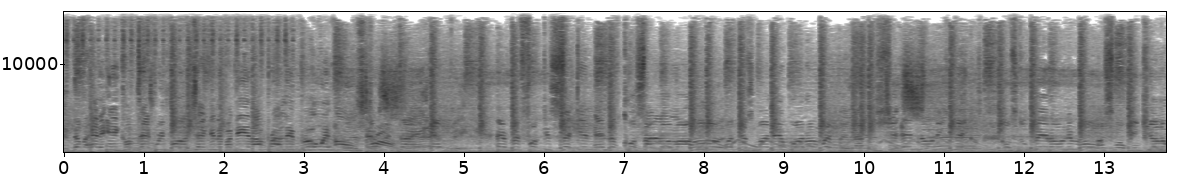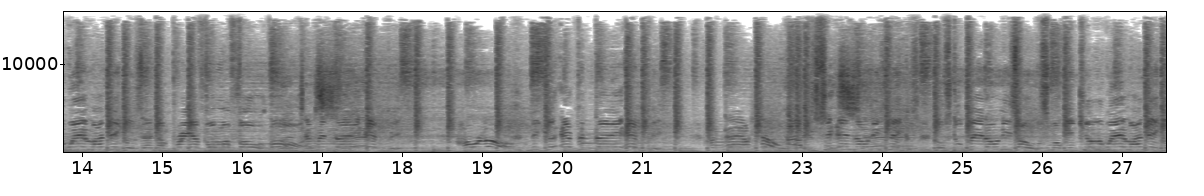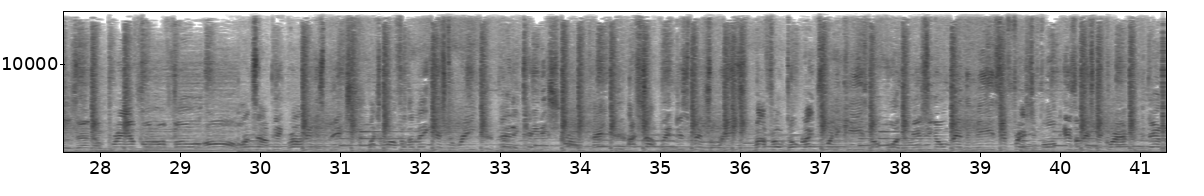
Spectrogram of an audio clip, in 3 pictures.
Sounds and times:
Hip hop music: 0.0 - 41.3
Rapping: 0.0 - 41.3.

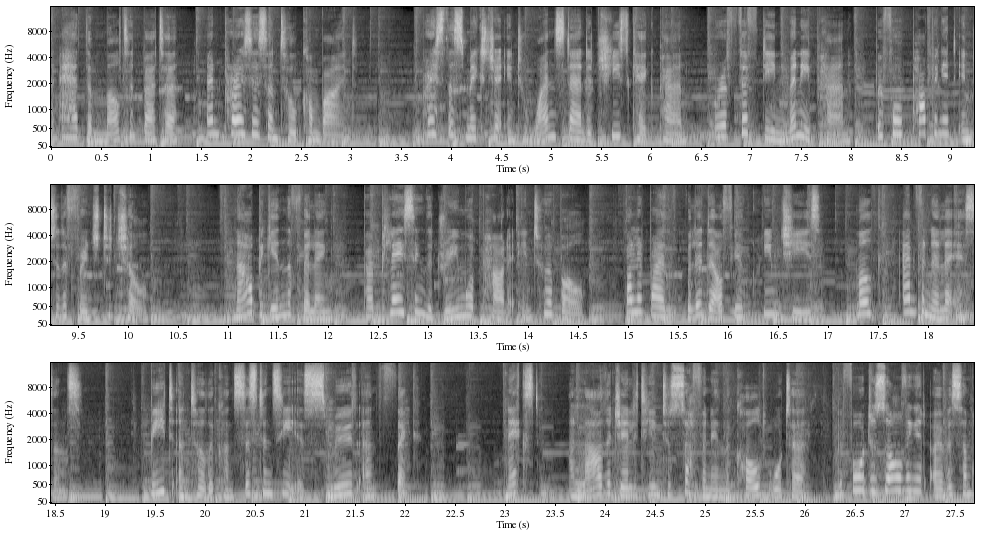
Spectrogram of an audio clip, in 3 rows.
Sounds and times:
Speech: 0.0 - 3.0, 3.7 - 10.2, 11.0 - 18.8, 19.4 - 22.2, 23.0 - 27.6
Music: 0.0 - 27.6.

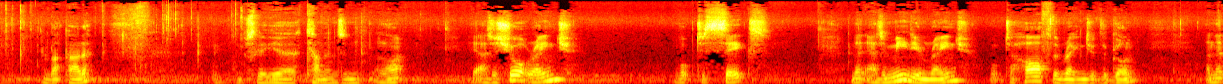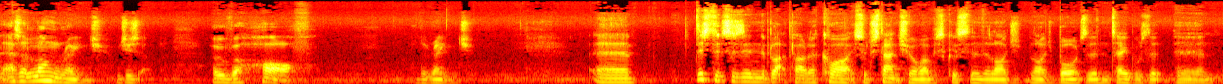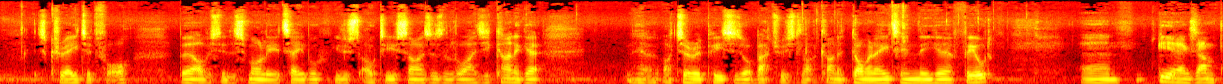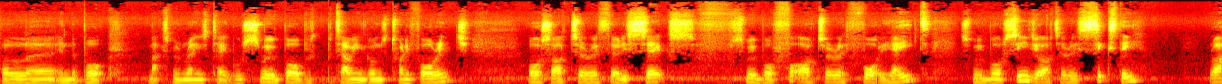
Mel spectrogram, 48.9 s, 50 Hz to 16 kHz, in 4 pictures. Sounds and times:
Inside, small room: 0.0 - 48.9
Speech: 0.4 - 1.5, 2.3 - 5.8, 6.7 - 7.8, 8.5 - 11.4, 12.0 - 15.4, 16.4 - 17.0, 18.1 - 30.0, 30.7 - 34.5, 35.2 - 41.4, 42.0 - 48.2.

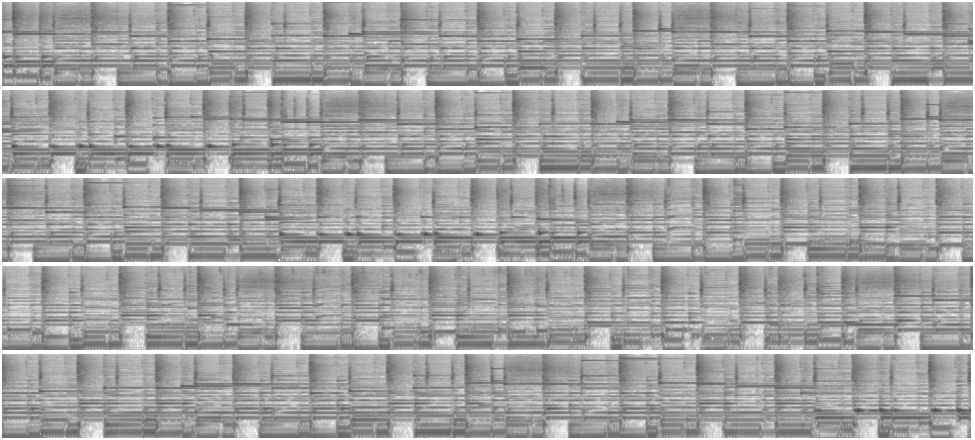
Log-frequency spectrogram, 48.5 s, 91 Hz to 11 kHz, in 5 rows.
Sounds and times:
Music: 0.0 - 48.5.

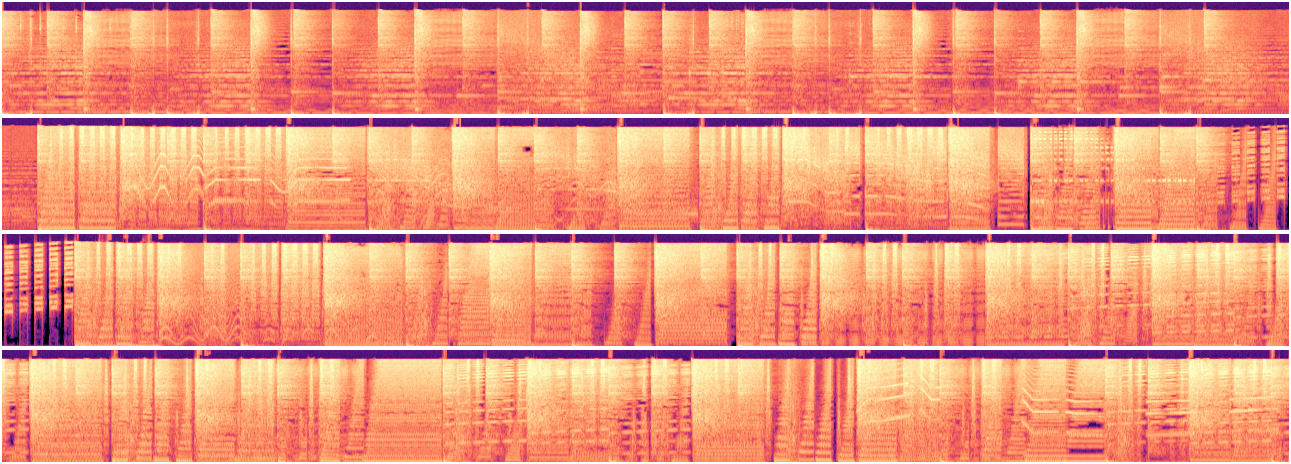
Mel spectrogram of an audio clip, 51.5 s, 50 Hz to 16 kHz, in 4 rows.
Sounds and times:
Dubstep: 0.0 - 12.2, 13.2 - 51.4.

